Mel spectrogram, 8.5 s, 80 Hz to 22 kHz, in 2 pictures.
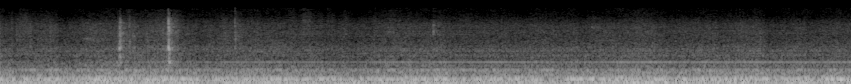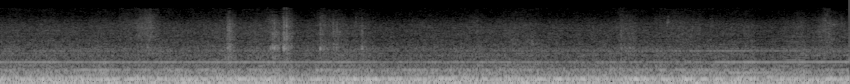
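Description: Running noise heard inside a Stadler Flirt 4 electric multiple unit (Slovenian Railways class 510) under way: a steady rumble with a thin steady whine over it, and a few faint sharp ticks.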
